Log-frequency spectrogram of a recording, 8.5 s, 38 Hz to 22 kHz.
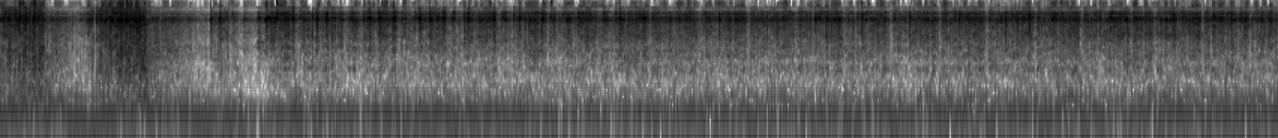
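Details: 1964 Chevelle 383 stroker V8, first fire-up after 8-month build, fresh power steering pump and carburetor, 11° timing, 63 lb oil pressure: quick throttle blips then firm even lumpy idle, no clanging or knocking; runs good.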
